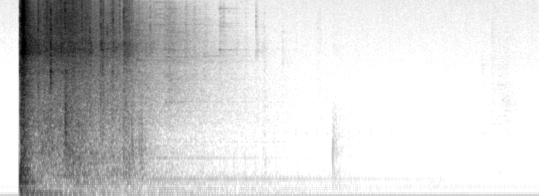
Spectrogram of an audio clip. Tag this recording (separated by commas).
Shatter, Glass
